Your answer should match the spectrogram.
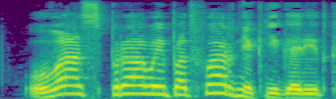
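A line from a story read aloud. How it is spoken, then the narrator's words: Shouting. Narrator (Russian): крикнул Кэнси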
